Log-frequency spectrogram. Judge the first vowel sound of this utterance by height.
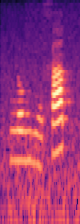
mid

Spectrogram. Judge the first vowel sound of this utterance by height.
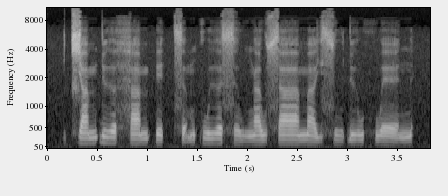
low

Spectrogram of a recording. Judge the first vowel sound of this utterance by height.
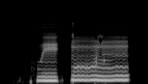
mid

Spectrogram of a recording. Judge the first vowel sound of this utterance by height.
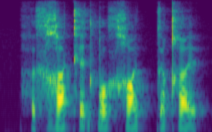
low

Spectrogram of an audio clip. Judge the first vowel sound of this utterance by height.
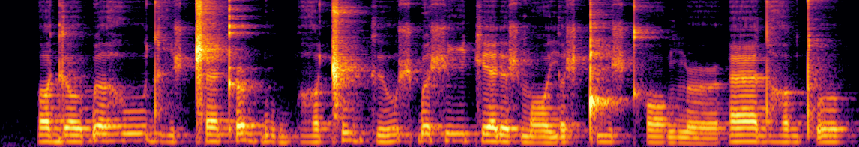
mid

